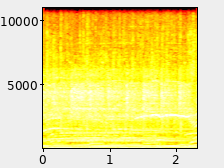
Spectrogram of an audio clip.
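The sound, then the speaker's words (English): A steady, dense wash of applause at even loudness for a couple of seconds, with sustained tones running underneath and no voices. “give a warm round of applause to my friend and yours”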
